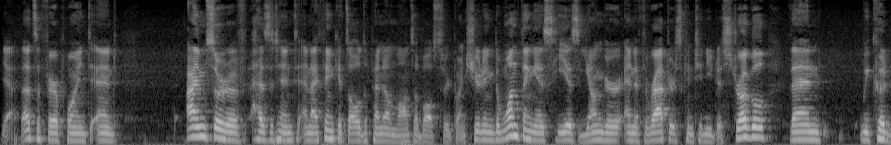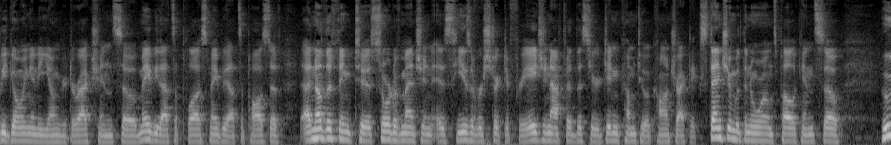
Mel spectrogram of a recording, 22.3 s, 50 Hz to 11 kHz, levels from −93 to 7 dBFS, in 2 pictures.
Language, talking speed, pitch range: English, 220 wpm, 115-145 Hz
